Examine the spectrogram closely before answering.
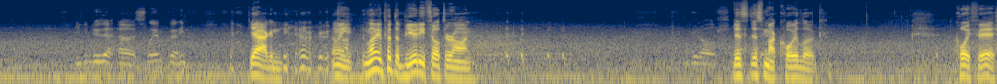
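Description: A man laughs softly.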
